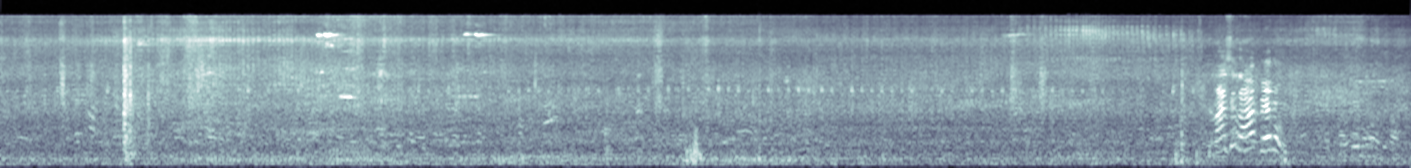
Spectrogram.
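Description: Cars drive past on a street outdoors.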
